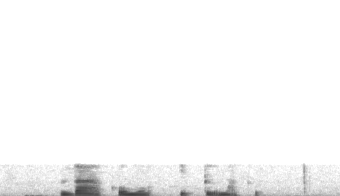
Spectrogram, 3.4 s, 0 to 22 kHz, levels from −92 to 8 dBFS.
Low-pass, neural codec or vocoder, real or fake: 3.6 kHz; none; real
